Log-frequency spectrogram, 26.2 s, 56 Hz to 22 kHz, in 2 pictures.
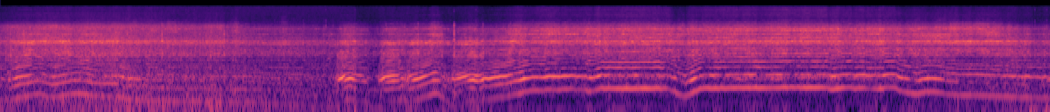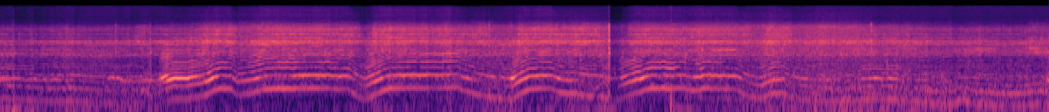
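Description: KTM 65cc two-stroke motocross engine heard on board the bike, revving up and dropping back again and again as the rider accelerates and backs off through the track's sections, with a stretch of a few seconds held at steady revs about a third of the way in.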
